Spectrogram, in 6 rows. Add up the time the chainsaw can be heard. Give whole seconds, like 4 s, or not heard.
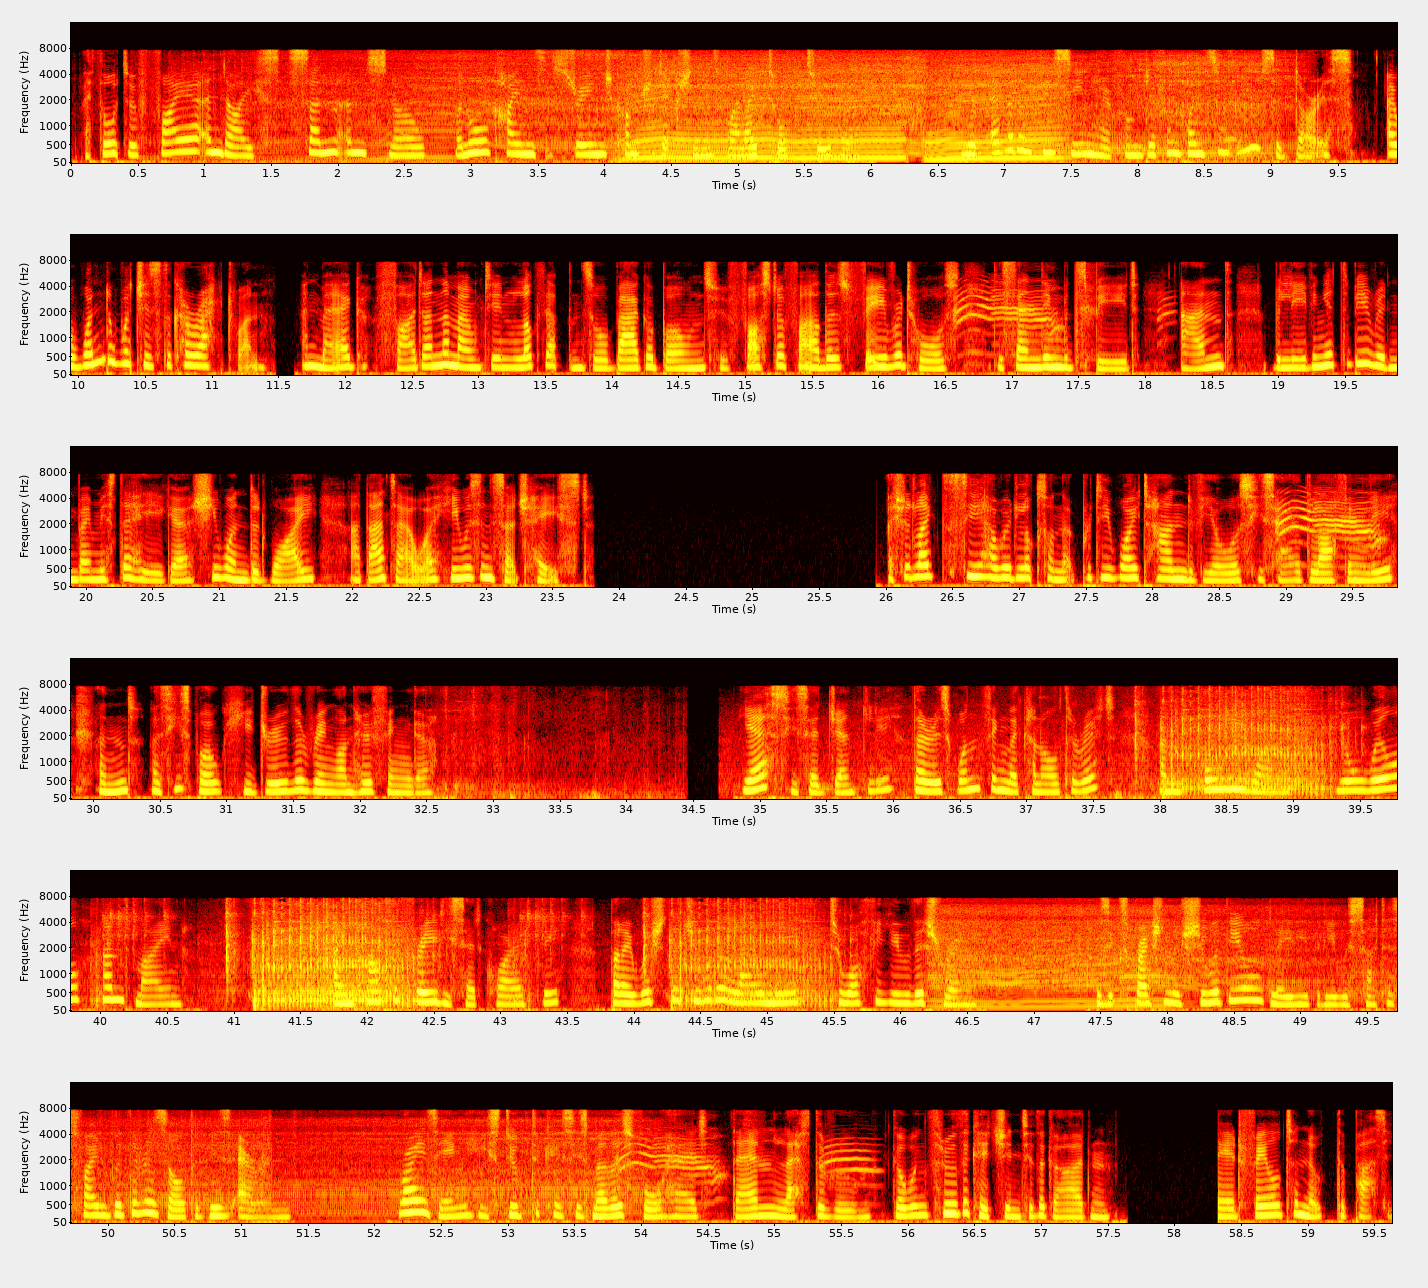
26 s.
